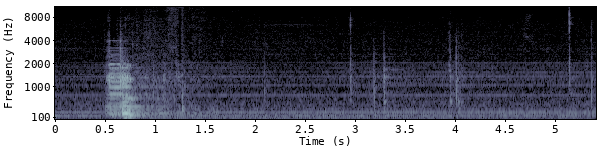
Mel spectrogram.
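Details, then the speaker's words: Epiphone SG G-400 electric guitar into a small Marshall amp: one pluck then a steady low hum persisting with hands off the strings; grounding fault, broken ground solder joint at the output jack. "okay so it's some sort of groaning issue you can hear the hum I take my hands off but still makes noise"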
